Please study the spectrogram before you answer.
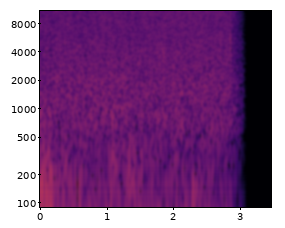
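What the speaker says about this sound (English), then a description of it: "I am going to let you all chill out to the pleasant sound of the rain" Steady, dense rain hiss in a racing simulator game, broadband and continuous at moderate level with a faint low rumble, heard alone before cutting off abruptly.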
